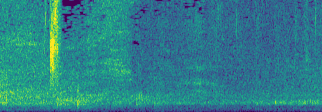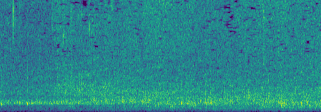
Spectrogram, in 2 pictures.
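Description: Steady noise of road traffic, cars passing on a busy city street, with a brief click about half a second in.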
